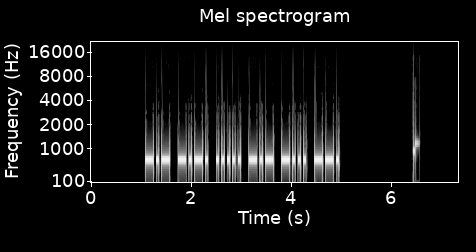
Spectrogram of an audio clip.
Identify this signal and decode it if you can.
Morse code, heard as a keyed tone, about 22 wpm, 700 Hz. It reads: KC5KBG
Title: USA Call Signs 22wpm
